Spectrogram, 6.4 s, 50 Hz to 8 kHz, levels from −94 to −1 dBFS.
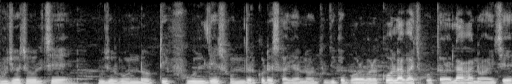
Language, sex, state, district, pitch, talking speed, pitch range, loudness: Bengali, male, West Bengal, Dakshin Dinajpur, 110 Hz, 150 wpm, 105-115 Hz, -18 LUFS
